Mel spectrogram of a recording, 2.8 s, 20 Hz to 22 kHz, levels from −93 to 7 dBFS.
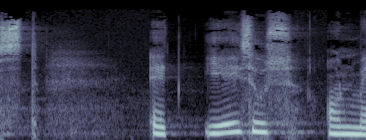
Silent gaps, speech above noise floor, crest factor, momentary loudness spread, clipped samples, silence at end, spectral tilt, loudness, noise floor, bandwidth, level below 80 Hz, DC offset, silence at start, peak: none; 32 dB; 14 dB; 7 LU; under 0.1%; 0 s; -4 dB/octave; -21 LUFS; -51 dBFS; 15.5 kHz; -58 dBFS; under 0.1%; 0 s; -6 dBFS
